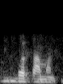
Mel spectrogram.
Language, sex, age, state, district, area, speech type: Kannada, male, 45-60, Karnataka, Belgaum, rural, conversation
